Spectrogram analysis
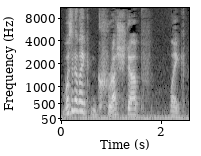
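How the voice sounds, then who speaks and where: A man's voice: a little high, big pitch swings, slow, pushed and bright, breathy edge. A man doing a casual comic reading of fanfiction as host, breaking off into incredulous, profane banter.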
